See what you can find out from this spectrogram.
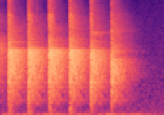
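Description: Six loud, sharp hand claps at a slow, steady, deliberate pace, close and crisp, with a short ringing tail after the last one; no voices.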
